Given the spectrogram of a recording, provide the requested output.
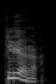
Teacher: We don't say klera with a short E. We say klera with a long ia, because the first E is followed by an R and then E.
